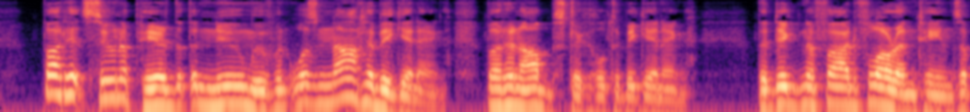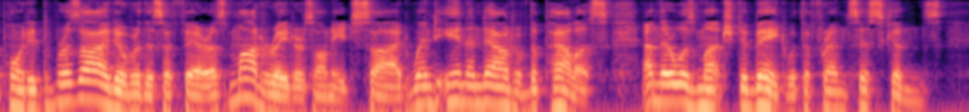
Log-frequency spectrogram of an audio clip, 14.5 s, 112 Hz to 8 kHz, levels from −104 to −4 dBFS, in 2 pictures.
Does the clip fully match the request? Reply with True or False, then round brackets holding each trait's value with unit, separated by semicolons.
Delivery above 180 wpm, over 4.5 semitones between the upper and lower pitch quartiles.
True (190 wpm; 5.4 semitones)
